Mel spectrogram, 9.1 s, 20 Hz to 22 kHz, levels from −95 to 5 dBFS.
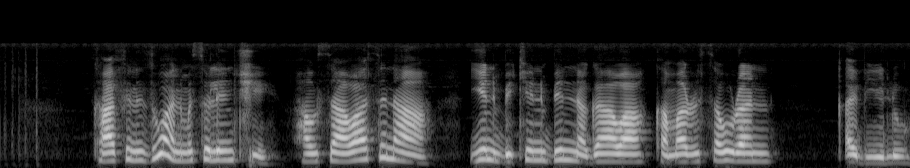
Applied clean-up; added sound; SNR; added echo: none; none; none; none.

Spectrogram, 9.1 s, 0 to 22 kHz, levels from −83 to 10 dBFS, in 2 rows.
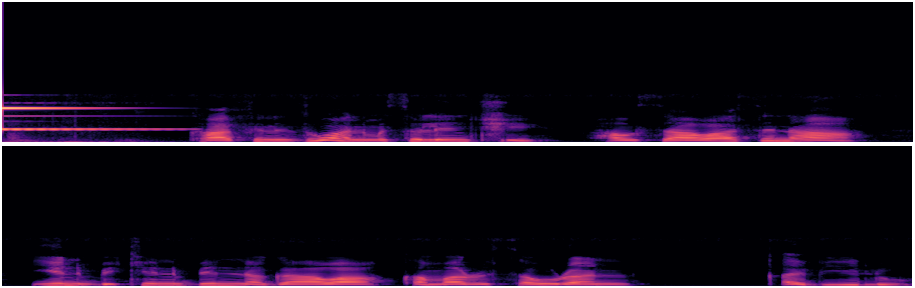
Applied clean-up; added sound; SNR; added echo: none; Bicycle bell; -4 dB; none.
